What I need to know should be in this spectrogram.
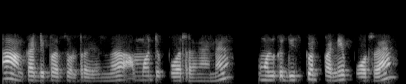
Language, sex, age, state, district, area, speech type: Tamil, female, 18-30, Tamil Nadu, Tiruvallur, urban, conversation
